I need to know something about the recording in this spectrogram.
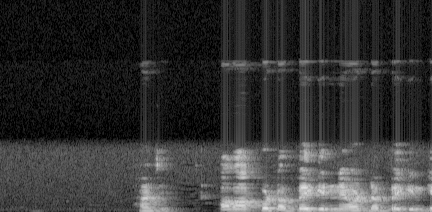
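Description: A young man speaks calmly and closely into a microphone.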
